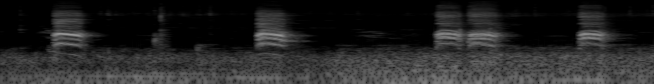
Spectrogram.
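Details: Crow giving five harsh, hoarse caws spaced irregularly, two of them close together near the end, over a steady low background rumble.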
